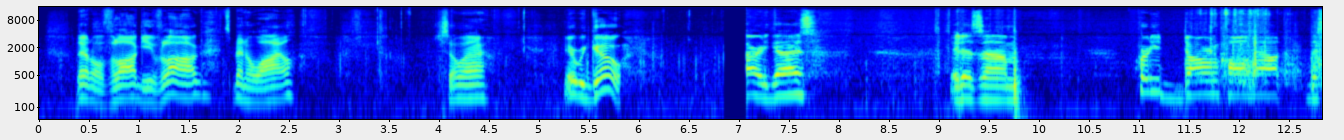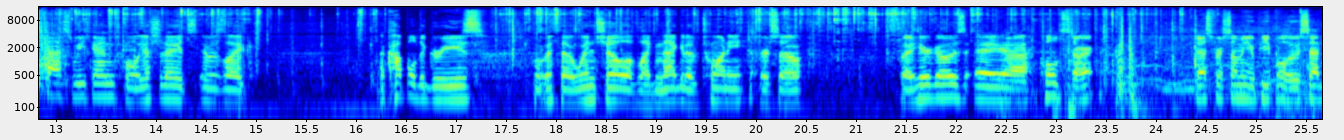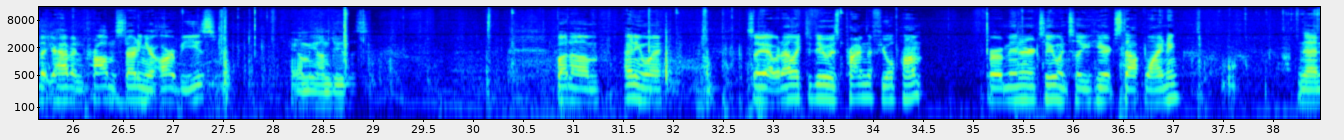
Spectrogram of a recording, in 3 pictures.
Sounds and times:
Speech: 0:00.4 - 0:02.6, 0:04.0 - 0:04.6, 0:05.2 - 0:05.9, 0:07.1 - 0:07.9, 0:09.1 - 0:09.8, 0:11.0 - 0:14.9, 0:16.2 - 0:20.5, 0:21.4 - 0:23.4, 0:24.4 - 0:27.5, 0:28.2 - 0:29.0, 0:30.8 - 0:32.0, 0:32.8 - 0:34.5, 0:35.2 - 0:37.1, 0:38.2 - 0:38.4.

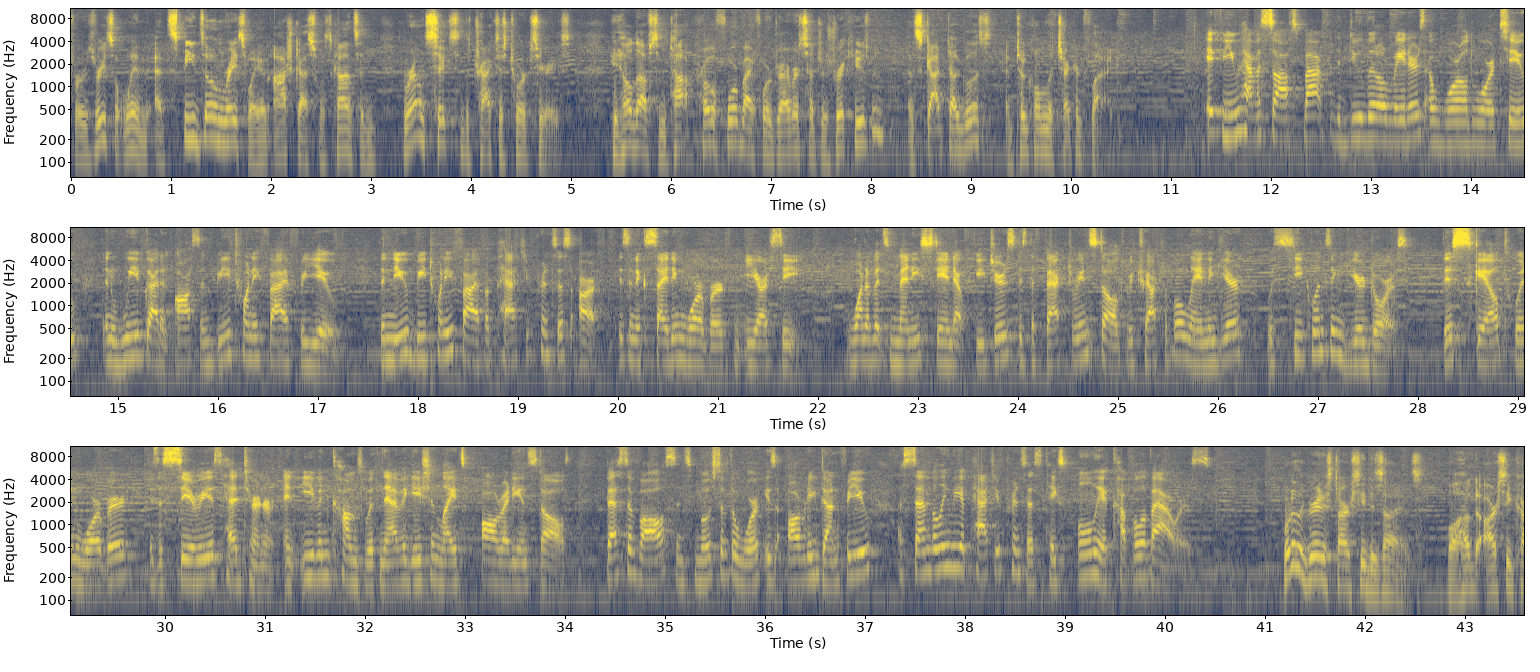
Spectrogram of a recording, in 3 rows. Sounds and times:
Speech: 0:00.0 - 0:10.5, 0:11.4 - 0:40.4, 0:41.2 - 0:43.5
Music: 0:00.0 - 0:43.5.

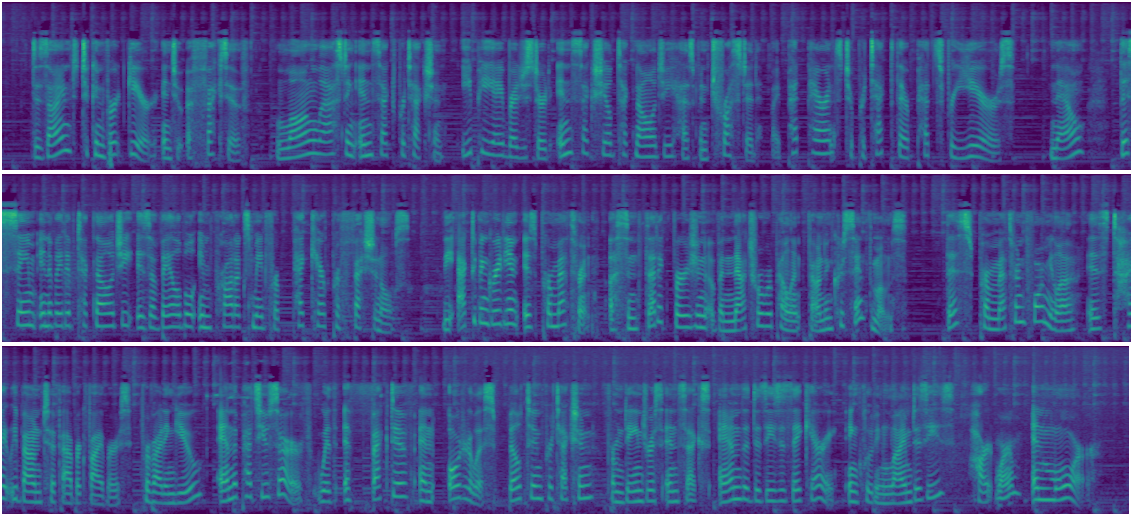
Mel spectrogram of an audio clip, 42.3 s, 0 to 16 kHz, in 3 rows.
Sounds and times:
Music: 0:00.0 - 0:42.3
Speech: 0:00.4 - 0:25.4, 0:26.0 - 0:41.9.

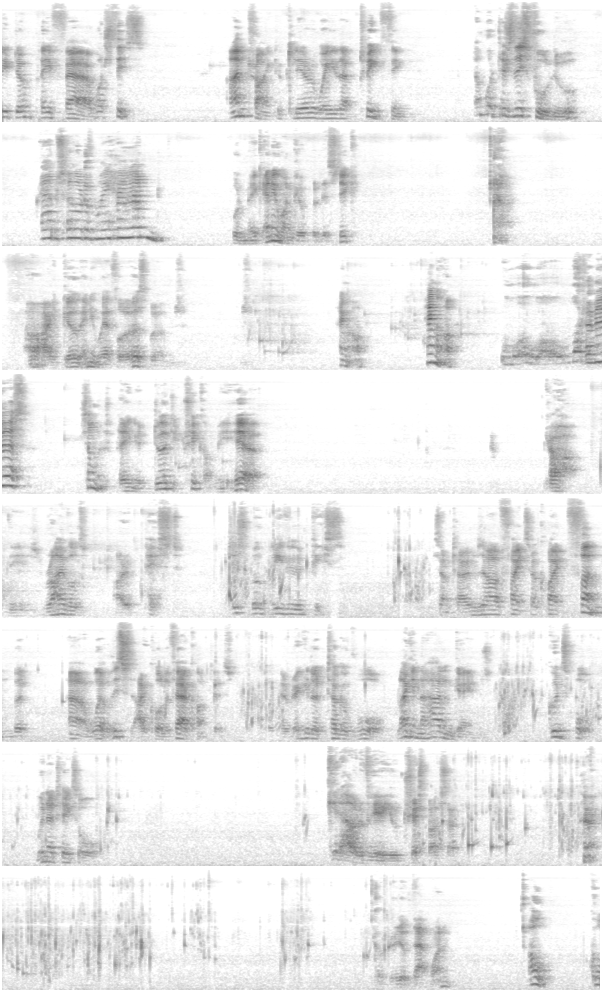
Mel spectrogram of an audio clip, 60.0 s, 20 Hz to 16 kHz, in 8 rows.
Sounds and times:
Speech: 0:00.0 - 0:01.8, 0:02.8 - 0:05.1, 0:05.9 - 0:07.2, 0:08.0 - 0:09.6, 0:10.4 - 0:12.0, 0:13.6 - 0:13.9, 0:15.3 - 0:17.3, 0:19.2 - 0:19.6, 0:20.3 - 0:22.9, 0:23.5 - 0:25.8, 0:29.3 - 0:32.3, 0:32.9 - 0:34.3, 0:35.4 - 0:40.4, 0:41.0 - 0:43.7, 0:44.3 - 0:46.2, 0:49.1 - 0:50.8, 0:52.3 - 0:52.5, 0:57.2 - 0:58.2, 0:59.0 - 0:59.9.

